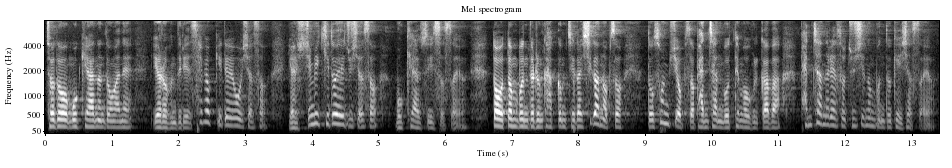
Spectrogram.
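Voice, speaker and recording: Older woman pastor with a lively, earnest sermon voice. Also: on the low side, a little fast. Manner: earnest pleading, direct address to congregation. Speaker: retired senior pastor.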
